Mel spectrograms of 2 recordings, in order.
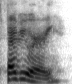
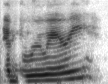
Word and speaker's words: February: We are talking about, oh, it's February. My mom likes to say February, as February. it is spelled, not Mhm. as most people pronounce it, which means Valentine's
